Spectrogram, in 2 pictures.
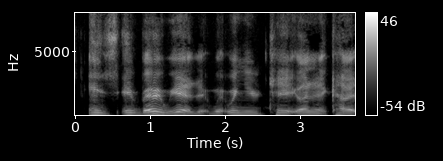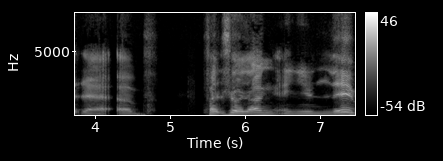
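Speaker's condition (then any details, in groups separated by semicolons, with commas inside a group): Cerebral palsy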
